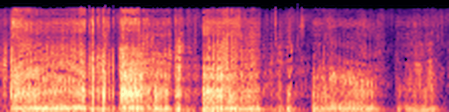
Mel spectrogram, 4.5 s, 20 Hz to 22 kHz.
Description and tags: Dog Shih Tzu Growling 05
Shih Tzu dog, growling
Animal, Dog, Grumbling, Snarl, Snarling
